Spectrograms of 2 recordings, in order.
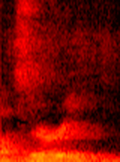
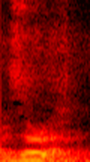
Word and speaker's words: Missouri: week, it was from, I call it Missouri, but they say Missouri. I don't know if that's what Mary and Todd say. I say, how do you spell that? I don't see an A at the end of that word, but okay, well, we're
